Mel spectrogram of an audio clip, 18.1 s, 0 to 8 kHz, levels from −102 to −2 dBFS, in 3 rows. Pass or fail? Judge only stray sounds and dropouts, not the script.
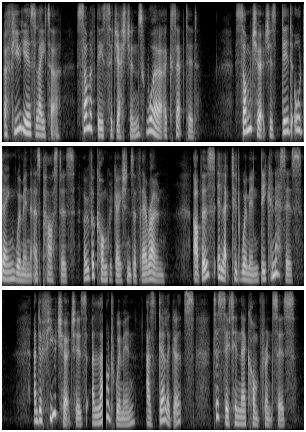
fail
